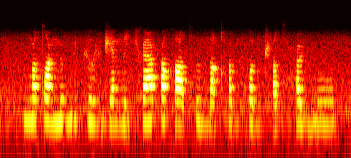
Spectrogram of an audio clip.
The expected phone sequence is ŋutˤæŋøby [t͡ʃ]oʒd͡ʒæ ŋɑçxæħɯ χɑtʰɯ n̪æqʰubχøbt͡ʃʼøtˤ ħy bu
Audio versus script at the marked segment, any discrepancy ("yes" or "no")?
no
